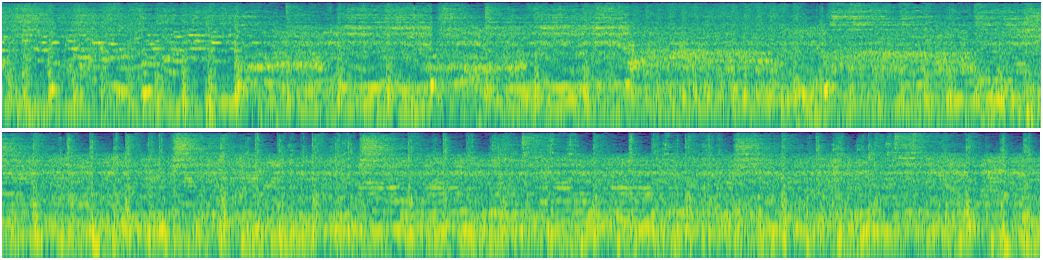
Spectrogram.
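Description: Rock band playing live: electric guitar and drum kit through the stage PA.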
